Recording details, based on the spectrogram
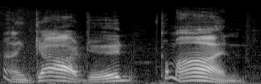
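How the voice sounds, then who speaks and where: Male sports podcast co-host, unhurried, bright tone, blunt and profane. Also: medium pitch, expressive, soft background music. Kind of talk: casual watch-along chat and play-by-play.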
